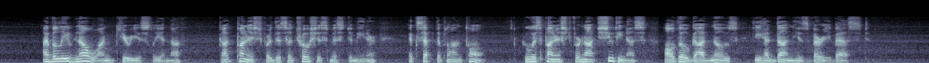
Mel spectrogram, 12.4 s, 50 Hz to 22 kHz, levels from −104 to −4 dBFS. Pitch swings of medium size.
Yes: average, 3.9 semitones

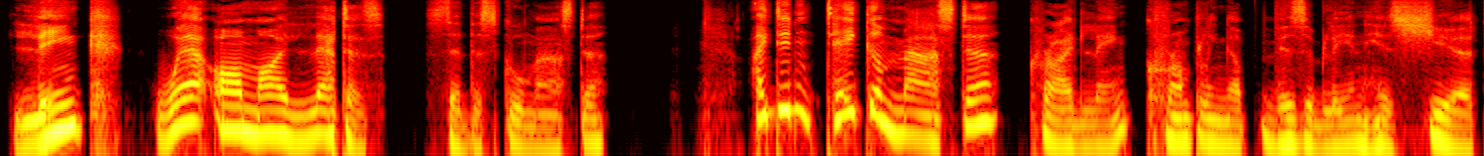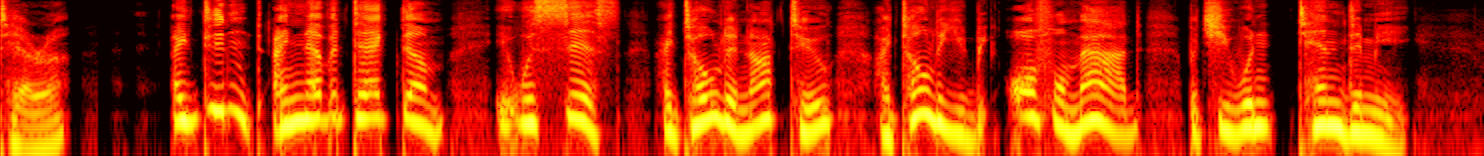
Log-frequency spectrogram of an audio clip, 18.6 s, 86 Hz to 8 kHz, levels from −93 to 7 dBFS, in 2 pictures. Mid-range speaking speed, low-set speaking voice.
No: average, 160 wpm; medium, 175 Hz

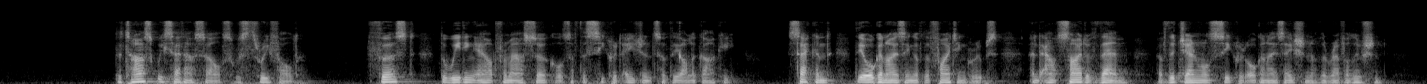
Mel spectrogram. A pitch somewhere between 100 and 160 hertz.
No: very low, 90 Hz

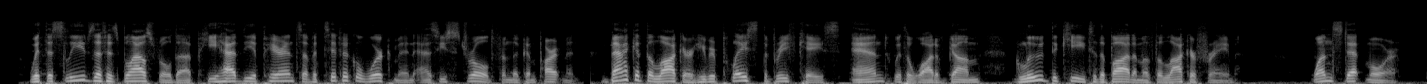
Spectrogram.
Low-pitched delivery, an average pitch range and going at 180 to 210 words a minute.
No: low, 120 Hz; wide, 6.4 semitones; fast, 205 wpm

